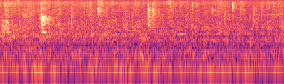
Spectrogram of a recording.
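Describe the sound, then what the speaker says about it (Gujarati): Bread pakora deep-frying in oil kept on full heat gives a steady, quiet sizzle with small crackling pops scattered throughout. "એને આ રીતે આપણે આમાં ડીપ કરી અને પછી તળી લેવાના છે."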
